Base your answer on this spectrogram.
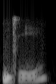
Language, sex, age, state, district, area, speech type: Hindi, male, 18-30, Madhya Pradesh, Jabalpur, urban, conversation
